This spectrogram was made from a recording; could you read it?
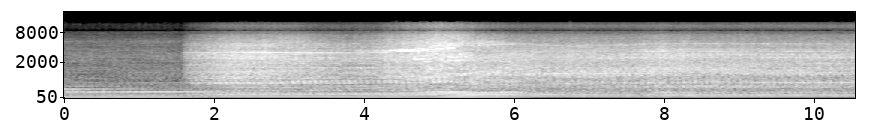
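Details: Second-gen Dodge diesel flatbed pulling a gooseneck trailer, driver winding it out through the gears: diesel rumble builds under load while a thin whistle rises above it, a normal turbo spooling up.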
